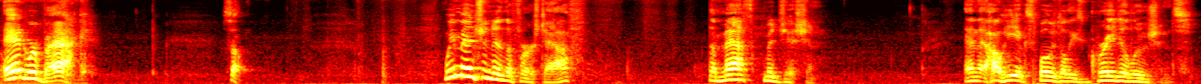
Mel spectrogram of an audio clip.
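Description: A man's voice: fairly high pitch, takes it slowly, long pauses. A man hosting a podcast, talking casually with a rambling, filler-filled delivery. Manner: rambling, filler-heavy, animated. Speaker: podcast host. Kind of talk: casual chat.

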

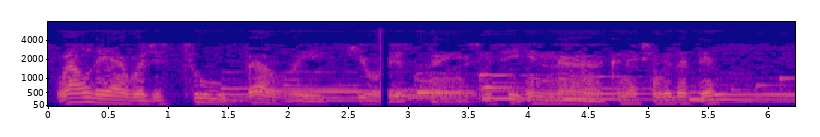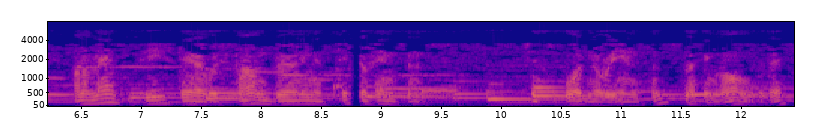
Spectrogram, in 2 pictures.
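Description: Low-voiced menacing count, played by a man, silky 1940s radio villain, thin tinny broadcast sound. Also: normal speed, loud music behind the voice, close to an everyday voice. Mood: ominous. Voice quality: deep and theatrical, with sly chuckles. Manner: suave storytelling turning darkly ominous. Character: sinister aristocratic count, old accursed family, menacing host. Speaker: count, lord of a chateau.

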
